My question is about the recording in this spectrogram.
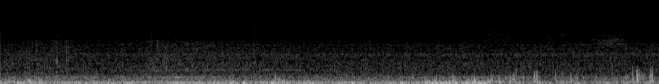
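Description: Vehicle cabin noise while driving slowly: a steady low rumble of engine and road with a faint steady hum above it.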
